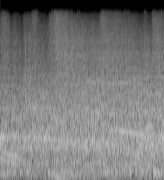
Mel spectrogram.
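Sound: crowd cheering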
